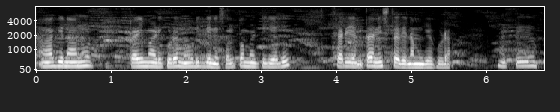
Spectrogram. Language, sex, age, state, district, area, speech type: Kannada, female, 45-60, Karnataka, Dakshina Kannada, rural, spontaneous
